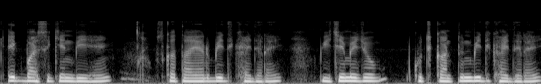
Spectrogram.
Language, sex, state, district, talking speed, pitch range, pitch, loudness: Hindi, male, Arunachal Pradesh, Longding, 230 wpm, 145-160 Hz, 155 Hz, -14 LUFS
